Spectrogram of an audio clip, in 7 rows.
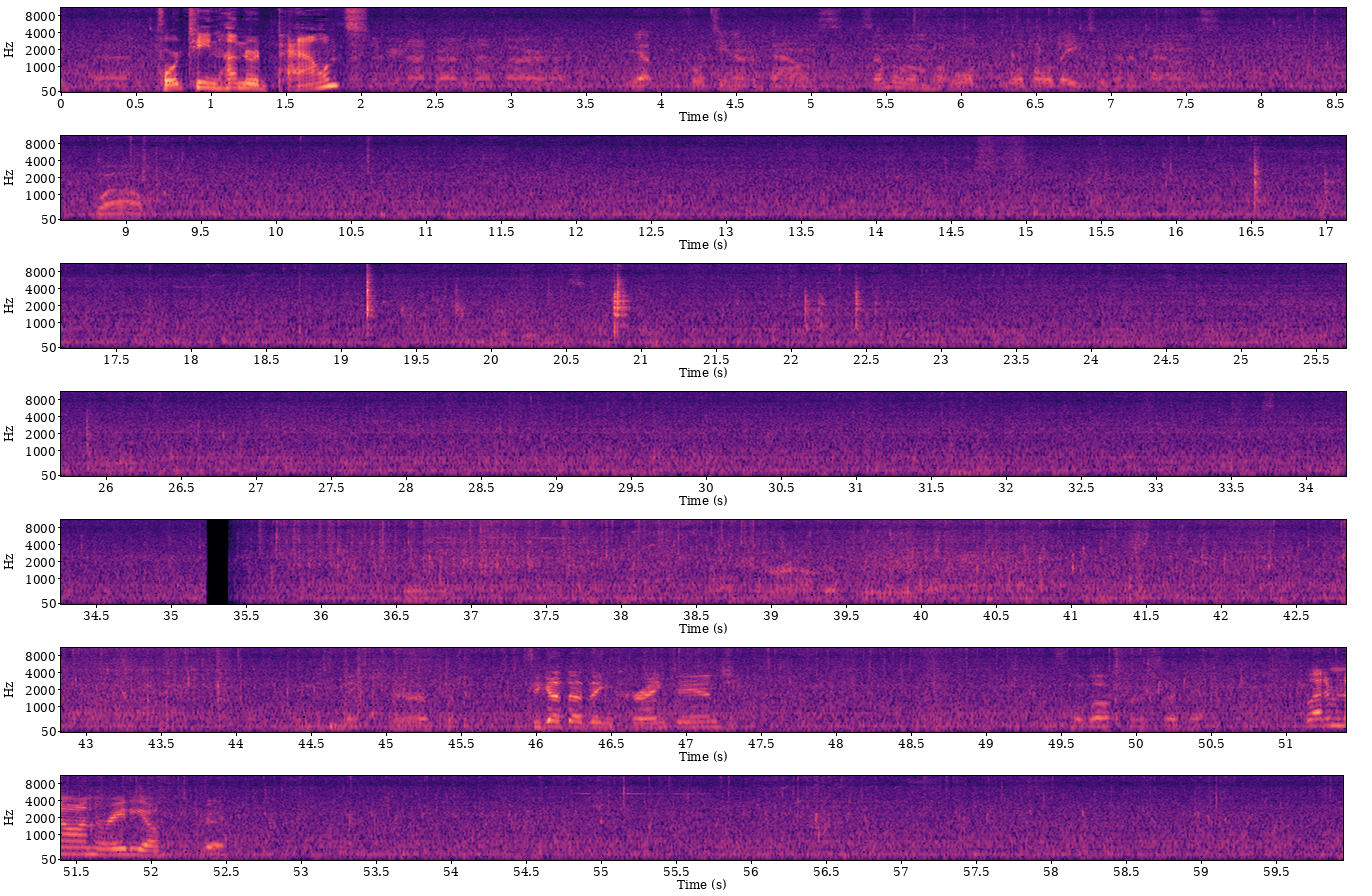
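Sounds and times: flowing water rushing: 0:00.0 - 0:59.9.

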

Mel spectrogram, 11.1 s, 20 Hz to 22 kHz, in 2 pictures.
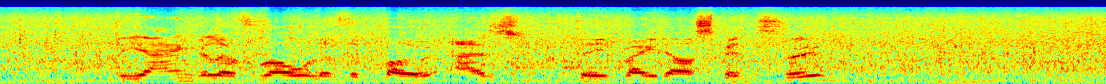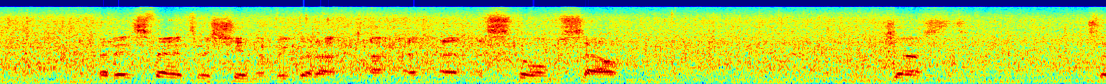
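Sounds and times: low steady hum: 0:00.0 - 0:11.0
rain: 0:00.0 - 0:11.0
sea waves breaking: 0:00.0 - 0:11.0.

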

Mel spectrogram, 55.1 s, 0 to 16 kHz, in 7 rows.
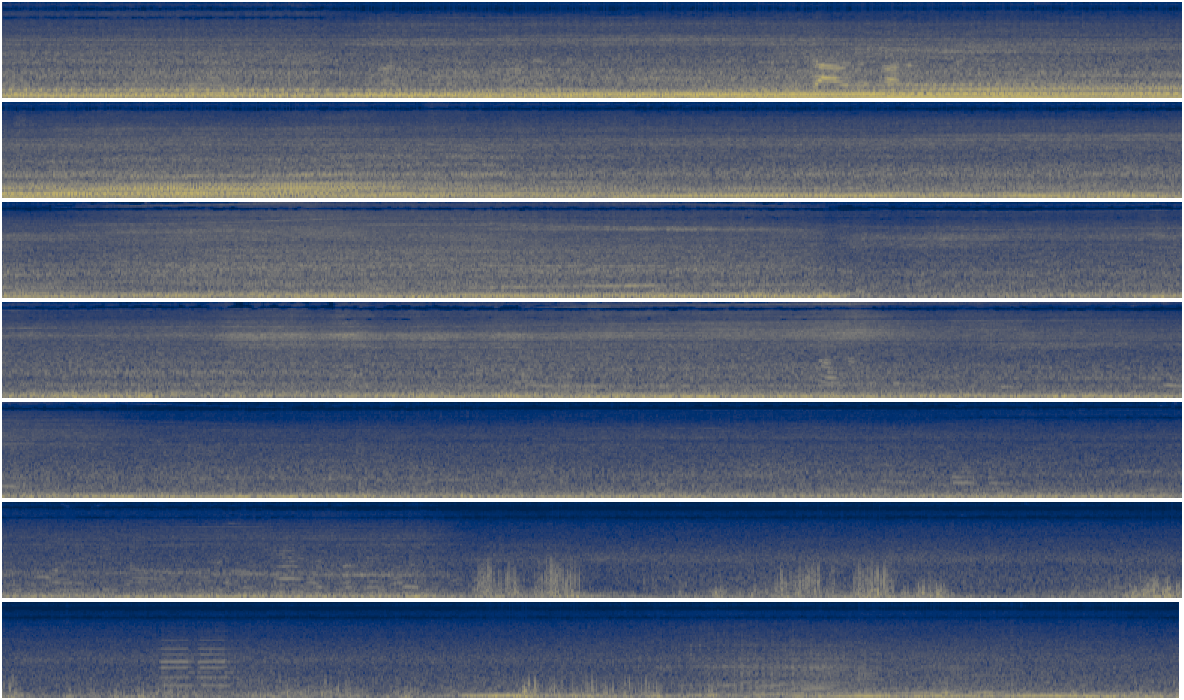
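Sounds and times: fire engines idling: 0:00.0 - 0:07.2, 0:10.7 - 0:44.4
indistinct voices: 0:00.0 - 0:32.8.

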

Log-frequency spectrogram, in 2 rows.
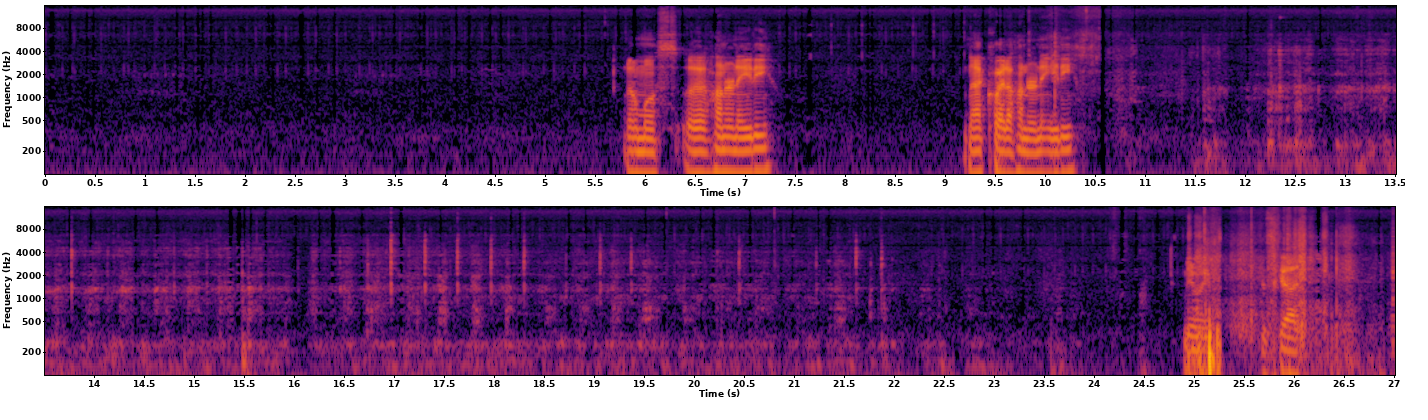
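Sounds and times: faint steady whir: 0:00.0 - 0:27.0.

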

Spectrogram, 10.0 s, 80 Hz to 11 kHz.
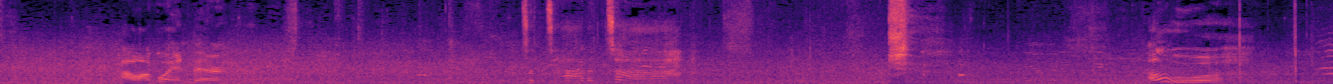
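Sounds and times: city vehicle noise: 0:00.0 - 0:10.0
short high hiss: 0:06.6 - 0:07.0.

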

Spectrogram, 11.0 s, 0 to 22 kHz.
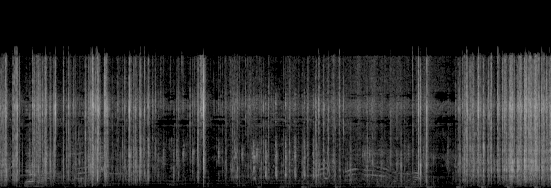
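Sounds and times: plastic sachet crinkling: 0:00.0 - 0:11.0.

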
